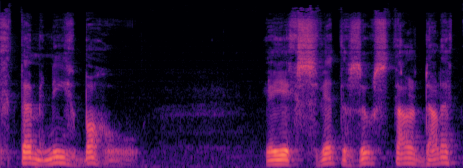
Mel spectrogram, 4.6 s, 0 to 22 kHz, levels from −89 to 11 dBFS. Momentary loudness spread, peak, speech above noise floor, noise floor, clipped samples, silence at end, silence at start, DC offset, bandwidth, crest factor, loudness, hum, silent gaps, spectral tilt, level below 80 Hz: 13 LU; -8 dBFS; 35 dB; -60 dBFS; under 0.1%; 0.1 s; 0 s; under 0.1%; 19 kHz; 18 dB; -25 LUFS; none; none; -4.5 dB/octave; -58 dBFS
